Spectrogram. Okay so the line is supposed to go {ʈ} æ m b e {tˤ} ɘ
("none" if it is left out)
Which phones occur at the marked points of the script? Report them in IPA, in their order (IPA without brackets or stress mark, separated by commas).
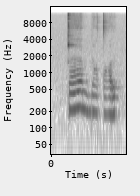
ʈ, tˤ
